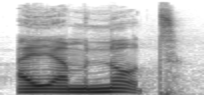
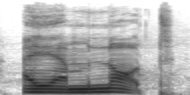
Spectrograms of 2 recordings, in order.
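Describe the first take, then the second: No difference in how they are said.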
